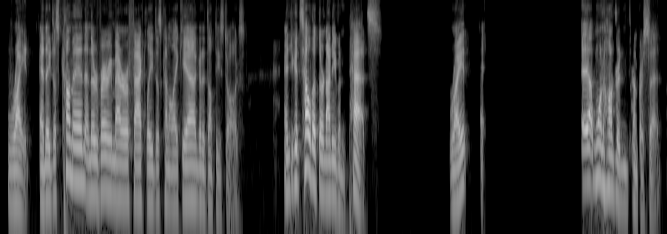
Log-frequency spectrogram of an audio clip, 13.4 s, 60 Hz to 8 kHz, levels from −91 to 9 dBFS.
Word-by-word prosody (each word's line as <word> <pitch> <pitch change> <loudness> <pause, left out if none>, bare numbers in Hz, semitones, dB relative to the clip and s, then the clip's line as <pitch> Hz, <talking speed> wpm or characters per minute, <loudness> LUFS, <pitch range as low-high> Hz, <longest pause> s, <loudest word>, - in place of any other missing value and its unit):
Right, 115 -2 -1 0.2
and 115 0 0
they 125 - +1
just 135 +2 -7
come 225 -3 +2
in 185 -2 +1
and 145 - -4
they're 145 -1 +1
very 150 +1 +1
matter 130 -2 +1
of 130 - -3
factly 125 -2 0
just 115 +1 -10
kinda, 120 -2 -8
like, 110 0 -8
"Yeah, 125 0 +2
I'm 125 - -3
gonna 120 -2 -8
dump 110 0 -10
these 95 0 -14
dogs." - - -14 0.8
And 145 - -3
you 165 - -9
could 180 -1 0
tell 245 +3 +8
that 175 -4 +3
they're 150 - +1
not 140 0 +3
even 115 -7 -6
pets. - - +2 1.4
Right? - - 0 0.3
A - - -9 2.0
Uh, - - +4
yeah, 180 +1 +7
110%. 155 - -4
130 Hz, 155 wpm, -25 LUFS, 120-160 Hz, 2.0 s, tell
